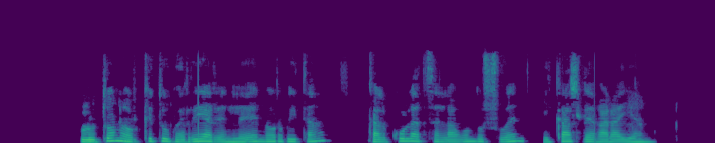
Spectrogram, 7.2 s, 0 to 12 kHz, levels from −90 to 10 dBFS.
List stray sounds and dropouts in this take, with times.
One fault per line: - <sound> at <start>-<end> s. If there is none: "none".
none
